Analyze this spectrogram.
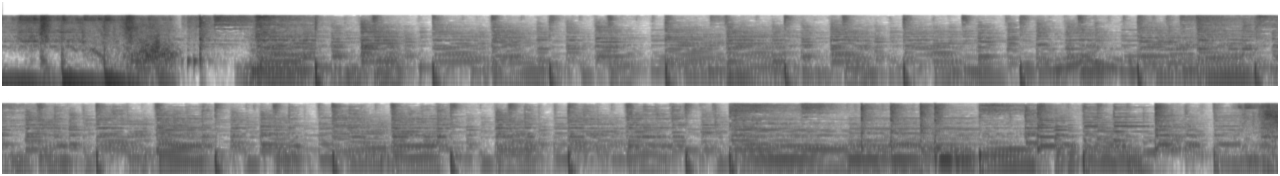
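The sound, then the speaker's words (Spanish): A steady, full-band piece of instrumental music plays throughout at an even, fairly loud level as a short musical break in the radio program Momento Económico, with a regular rhythmic pulse and sustained harmonic tones, and no one talking over it. “Bueno, vamos a hacer un pequeño corte musical y regresaremos.”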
